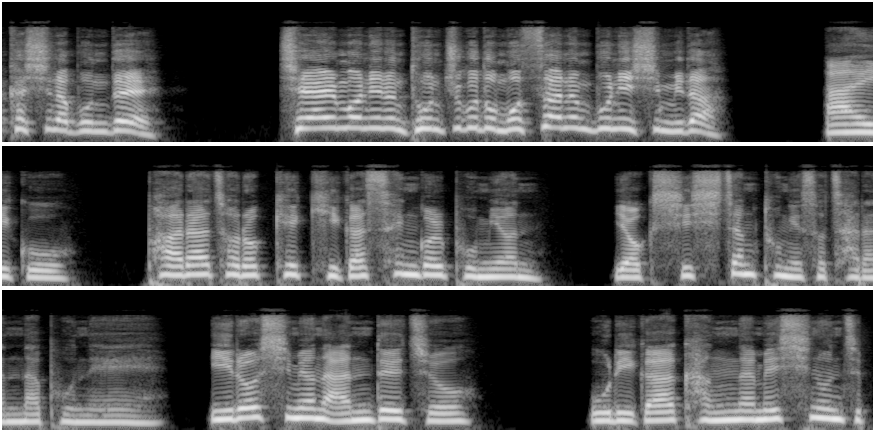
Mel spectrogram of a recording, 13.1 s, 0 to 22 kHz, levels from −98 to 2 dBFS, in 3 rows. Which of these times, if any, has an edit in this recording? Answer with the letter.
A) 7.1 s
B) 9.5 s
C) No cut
B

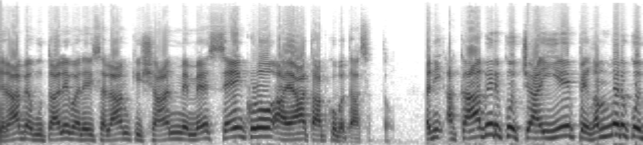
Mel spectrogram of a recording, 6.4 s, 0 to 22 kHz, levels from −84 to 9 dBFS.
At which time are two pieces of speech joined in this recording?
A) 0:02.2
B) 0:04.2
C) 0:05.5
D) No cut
B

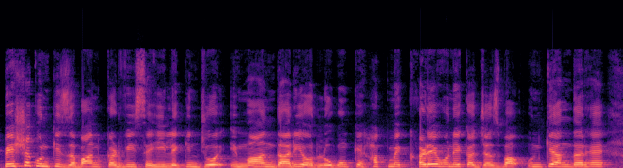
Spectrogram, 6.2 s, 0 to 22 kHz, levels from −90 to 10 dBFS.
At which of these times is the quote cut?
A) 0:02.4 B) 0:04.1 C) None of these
C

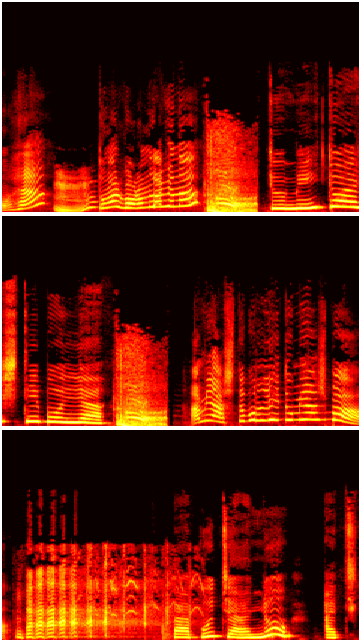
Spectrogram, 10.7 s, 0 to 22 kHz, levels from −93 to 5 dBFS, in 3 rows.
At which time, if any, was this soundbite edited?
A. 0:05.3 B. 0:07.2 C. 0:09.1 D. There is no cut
D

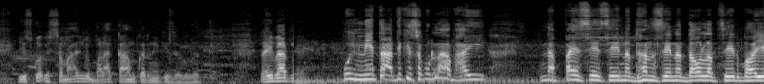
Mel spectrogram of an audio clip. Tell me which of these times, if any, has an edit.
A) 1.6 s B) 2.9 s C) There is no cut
B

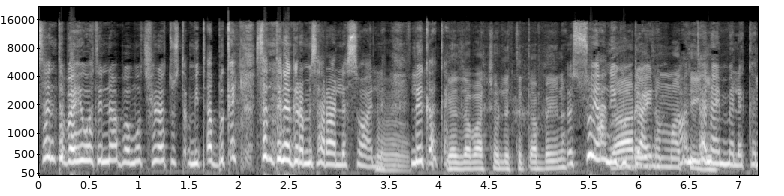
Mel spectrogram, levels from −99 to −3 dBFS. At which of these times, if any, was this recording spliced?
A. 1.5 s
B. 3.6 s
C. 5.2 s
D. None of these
D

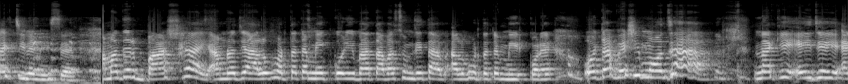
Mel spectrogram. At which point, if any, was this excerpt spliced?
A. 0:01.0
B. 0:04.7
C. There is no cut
A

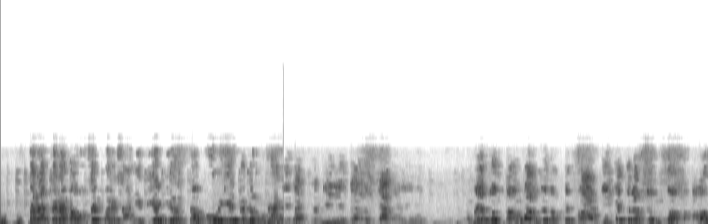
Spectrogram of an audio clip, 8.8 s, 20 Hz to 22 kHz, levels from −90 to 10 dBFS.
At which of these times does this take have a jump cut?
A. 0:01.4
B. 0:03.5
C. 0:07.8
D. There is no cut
B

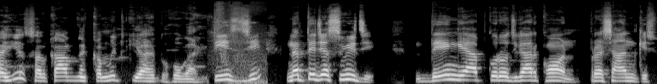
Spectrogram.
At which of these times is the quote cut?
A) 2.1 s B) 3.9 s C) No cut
A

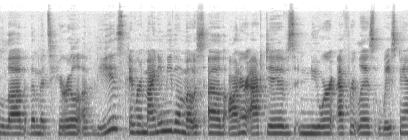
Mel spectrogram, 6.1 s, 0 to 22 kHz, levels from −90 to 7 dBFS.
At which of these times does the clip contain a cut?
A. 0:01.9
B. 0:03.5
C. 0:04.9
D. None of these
A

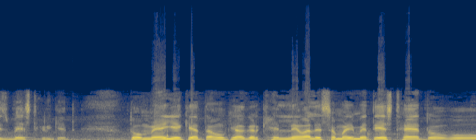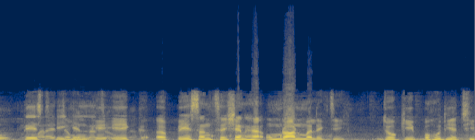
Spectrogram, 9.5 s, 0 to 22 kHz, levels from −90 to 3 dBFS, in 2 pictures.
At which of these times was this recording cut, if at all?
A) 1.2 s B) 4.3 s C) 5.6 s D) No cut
C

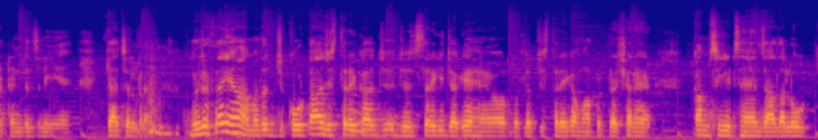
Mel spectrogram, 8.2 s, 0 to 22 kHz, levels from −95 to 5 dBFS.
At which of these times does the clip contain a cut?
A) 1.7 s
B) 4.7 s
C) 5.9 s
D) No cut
A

